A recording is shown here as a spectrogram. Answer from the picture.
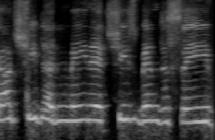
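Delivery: put-on sobbing, pleading voice. Retelling praying on a bathroom floor as a child: retelling own sobbing prayer. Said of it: "literally sobbing, crying, saying".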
